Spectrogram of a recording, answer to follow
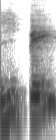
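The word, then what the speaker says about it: ipé: On a beaucoup utilisé un bois qui s'appelle l'IP, ça s'écrit IPE accent aigu, qui a l'avantage d'être très dur et très durable et très pratique pour le mobilier urbain.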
